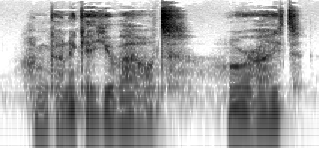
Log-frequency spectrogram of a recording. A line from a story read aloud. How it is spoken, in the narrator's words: I said, trying to keep my voice steady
